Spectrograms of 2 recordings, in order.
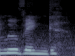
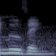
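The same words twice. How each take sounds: First: The final G sound is strong and prominent. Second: The final G sound is soft, barely heard. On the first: This is not how it is normally said. "We don't say moving" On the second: This is the usual everyday way. "usually we just say moving"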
